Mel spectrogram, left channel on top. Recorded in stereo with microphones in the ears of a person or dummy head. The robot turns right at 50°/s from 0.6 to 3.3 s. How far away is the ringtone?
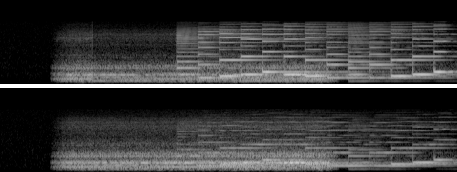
About 2 m.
